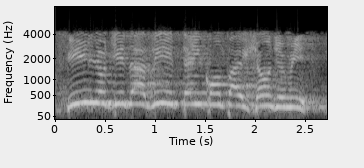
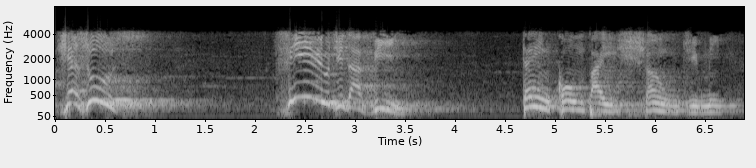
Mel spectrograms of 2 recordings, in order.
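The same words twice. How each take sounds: First: Higher, louder, shorter shout for mercy; louder cry. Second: Slow, falling plea that sinks lower; pleading cry. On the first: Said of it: "Mas ele gritava mais alto". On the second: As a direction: beg for mercy, drawn out. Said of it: "começou a gritar". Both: Retold or imitated.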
